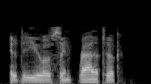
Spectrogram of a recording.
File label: "idiosyncratic", English; adjectives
